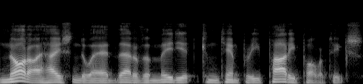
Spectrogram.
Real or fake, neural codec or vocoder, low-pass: fake; autoencoder, 48 kHz, 32 numbers a frame, DAC-VAE, trained on Japanese speech; 7.2 kHz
